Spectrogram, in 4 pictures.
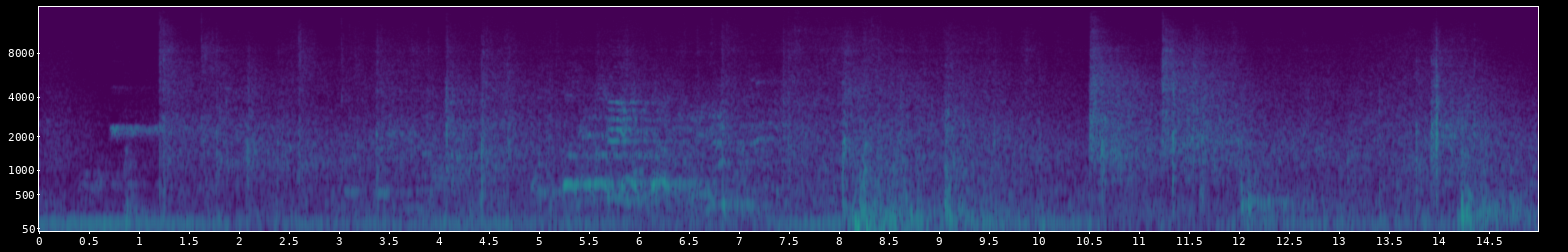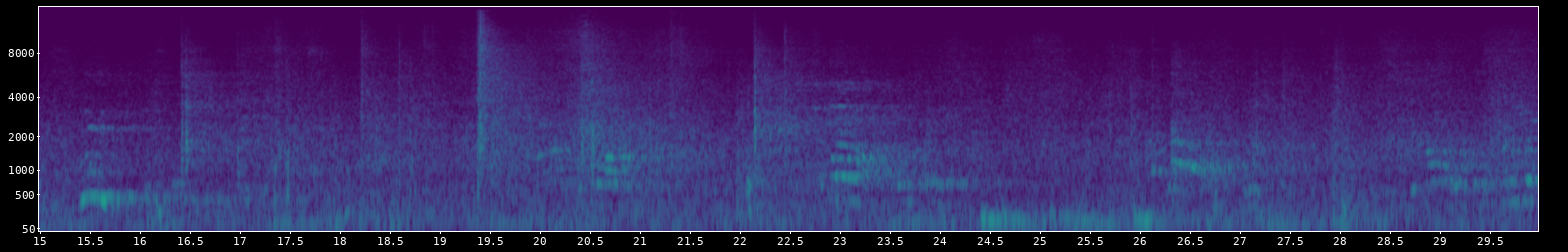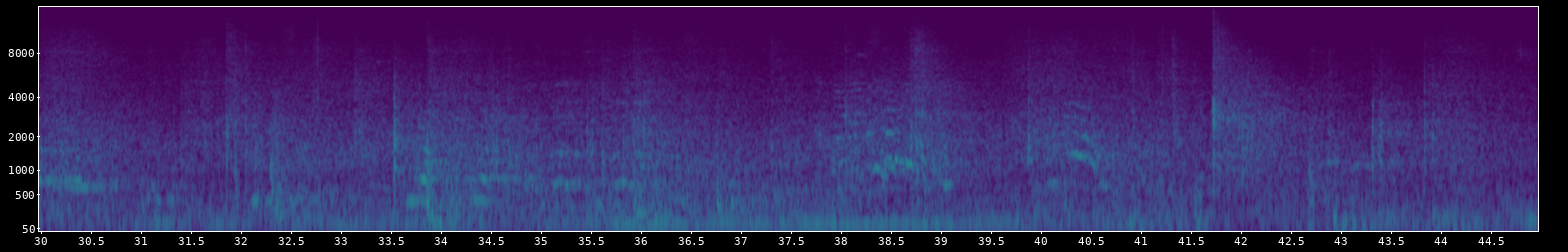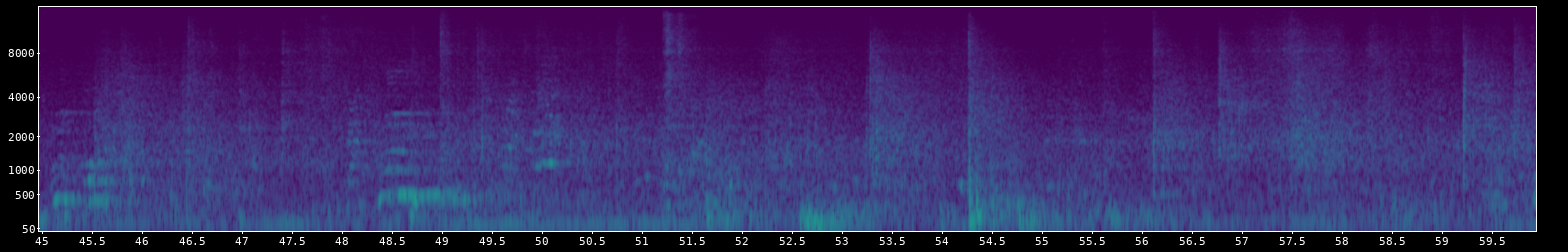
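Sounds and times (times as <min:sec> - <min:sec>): low rink hum: 0:00.0 - 0:59.9
shouts and voices: 0:04.9 - 0:07.7, 0:26.1 - 0:27.0
hockey sticks and puck knocking: 0:16.4 - 0:22.8, 0:40.8 - 0:47.7, 0:48.6 - 0:55.0, 0:55.9 - 0:59.9.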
